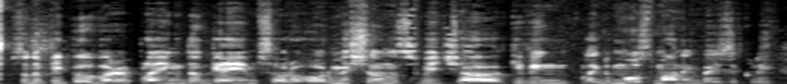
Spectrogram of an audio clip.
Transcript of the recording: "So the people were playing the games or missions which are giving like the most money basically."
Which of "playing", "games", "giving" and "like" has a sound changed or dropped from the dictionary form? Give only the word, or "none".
games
